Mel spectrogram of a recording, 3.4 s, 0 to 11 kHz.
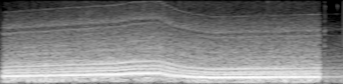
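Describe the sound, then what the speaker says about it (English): A 1984 Squarebody truck in Roblox Greenville runs at full throttle, a loud, steady, droning engine that holds its pitch, dips slightly midway, and cuts off abruptly near the end. "Driving the Squarebody, always a unique experience, especially with how slow this thing is. Here's full throttle."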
